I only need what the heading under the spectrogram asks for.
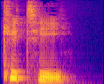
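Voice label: "kitty", British English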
